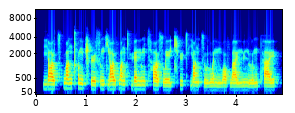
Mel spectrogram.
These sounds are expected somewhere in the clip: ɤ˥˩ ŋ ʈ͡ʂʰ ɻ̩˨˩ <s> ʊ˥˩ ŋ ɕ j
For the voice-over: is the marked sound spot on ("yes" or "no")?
yes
